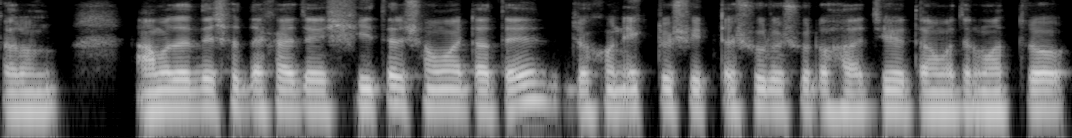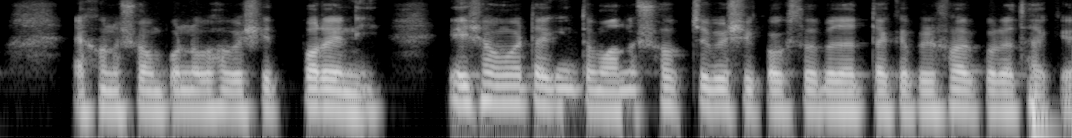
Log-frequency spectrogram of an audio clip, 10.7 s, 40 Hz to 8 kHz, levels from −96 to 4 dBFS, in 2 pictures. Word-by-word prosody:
কারণ 115 -1 -1 0.5
আমাদের 125 +1 +5
দেশে 125 +1 -2
দেখা 125 +1 +1
যায় 120 -1 +2
শীতের 130 +2 +1
সময়টাতে 125 -2 +1 0.3
যখন 120 +1 -1
একটু 125 +1 -5
শীতটা 125 - -4
শুরু, 130 -2 0
শুরু 125 -1 -3
হয় 115 -1 0
যেহেতু 120 -1 0
আমাদের 115 +1 -1
মাত্র 115 +1 -4 0.6
এখনো 120 +1 -1
সম্পূর্ণভাবে 120 0 +1
শীত 125 -1 -4
পড়েনি। 125 -4 +5 0.5
এই 150 - +5
সময়টা 150 -2 +2
কিন্তু 130 -1 -2
মানুষ 120 +1 0
সবচেয়ে 135 0 -1
বেশি 125 0 -2
কক্সেস 120 +1 +1
বাজারটাকে 115 0 +2
প্রেফার 120 +2 +2
করে 115 -1 +2
থাকে। - - -2
125 Hz, 175 wpm, -23 LUFS, 120-130 Hz, 0.6 s, আমাদের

